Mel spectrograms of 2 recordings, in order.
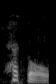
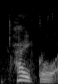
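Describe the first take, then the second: First: The name sounds just like 'heckle'. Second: The name does not sound like 'heckle'. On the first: "like heckling" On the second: "I've heard it said"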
